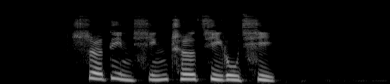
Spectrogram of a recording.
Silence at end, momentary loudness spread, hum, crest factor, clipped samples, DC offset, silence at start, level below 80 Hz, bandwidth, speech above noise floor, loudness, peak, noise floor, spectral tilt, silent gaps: 1.15 s; 12 LU; none; 16 dB; under 0.1%; under 0.1%; 0.75 s; -82 dBFS; 11.5 kHz; 53 dB; -30 LUFS; -16 dBFS; -82 dBFS; -5 dB/octave; none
